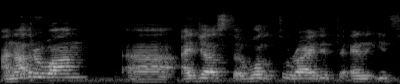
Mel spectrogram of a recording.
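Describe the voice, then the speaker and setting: In a Russian accent, a man talks at a fairly high pitch. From Russia, Moscow. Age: 20s. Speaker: pianist and student. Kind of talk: interview. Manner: halting.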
